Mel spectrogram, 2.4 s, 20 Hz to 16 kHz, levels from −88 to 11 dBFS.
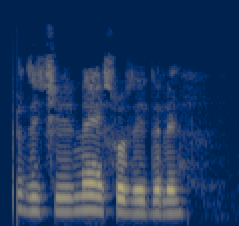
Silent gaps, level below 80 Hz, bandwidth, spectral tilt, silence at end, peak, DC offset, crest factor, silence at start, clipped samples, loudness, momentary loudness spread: none; -84 dBFS; 7.4 kHz; -5 dB/octave; 0.6 s; -12 dBFS; under 0.1%; 18 dB; 0.15 s; under 0.1%; -29 LUFS; 10 LU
